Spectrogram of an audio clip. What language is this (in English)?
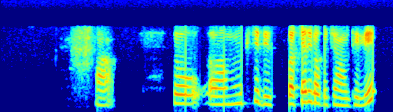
Odia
